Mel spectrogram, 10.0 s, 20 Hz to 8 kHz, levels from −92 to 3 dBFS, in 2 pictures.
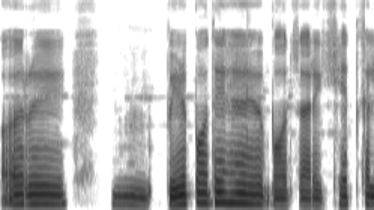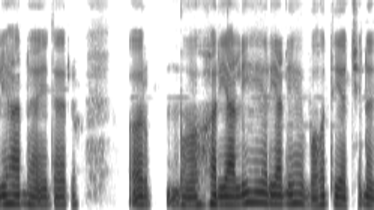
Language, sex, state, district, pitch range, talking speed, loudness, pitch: Hindi, male, Jharkhand, Sahebganj, 110-130 Hz, 125 wpm, -19 LUFS, 120 Hz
